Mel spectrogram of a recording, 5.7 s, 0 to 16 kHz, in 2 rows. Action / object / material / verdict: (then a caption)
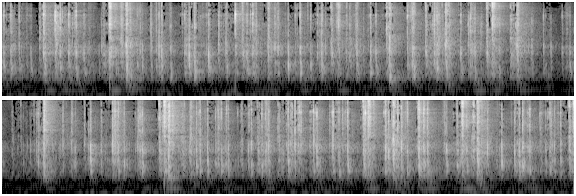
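tap / plastic mechanical keyboard / plastic / none. Long pink nails and fingertips type fast, at about 98 words per minute, on a full-size mechanical keyboard with white plastic keycaps on a black frame. A dense, steady stream of bright, crisp plastic clicks and clacks with almost no low end, each keystroke dying away instantly. The pace eases briefly just before the three-second mark, then picks back up.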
